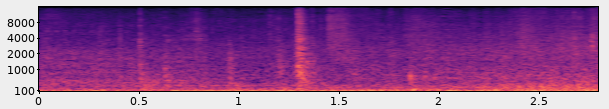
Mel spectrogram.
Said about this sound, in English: Ennis goes to his pickup. He drives into Riverton, parks up opposite a bar, and gets out.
